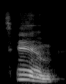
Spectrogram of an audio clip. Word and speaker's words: Time: But ladies and gentlemen, this is Tim. Spell time, but it's pronounced Tim, y'all.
